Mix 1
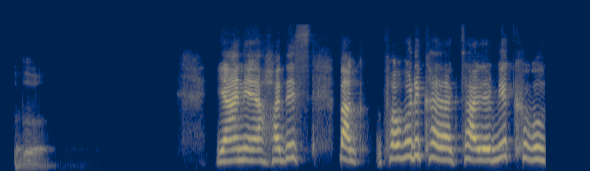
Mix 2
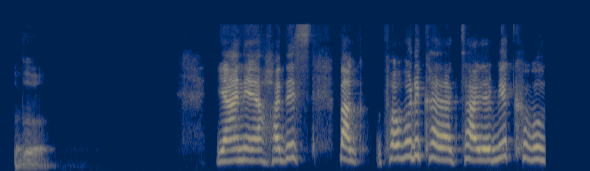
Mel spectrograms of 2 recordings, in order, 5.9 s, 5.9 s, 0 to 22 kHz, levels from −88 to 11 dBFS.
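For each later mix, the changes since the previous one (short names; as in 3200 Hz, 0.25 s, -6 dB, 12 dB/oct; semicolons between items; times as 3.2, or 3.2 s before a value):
second voice -6.0 dB; master: remove air absorption 78 m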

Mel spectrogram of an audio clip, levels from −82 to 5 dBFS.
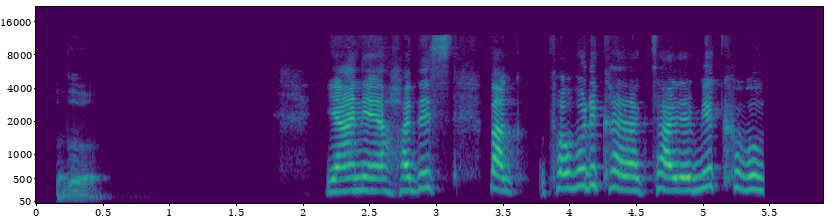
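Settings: master: add high shelf 9900 Hz +10.5 dB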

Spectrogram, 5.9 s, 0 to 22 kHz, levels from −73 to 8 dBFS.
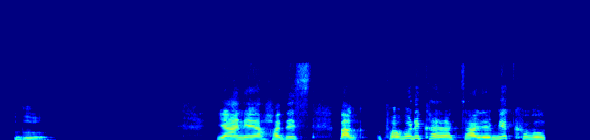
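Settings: second voice -4.0 dB; master: add high shelf 9900 Hz -10.5 dB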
